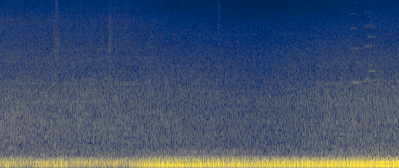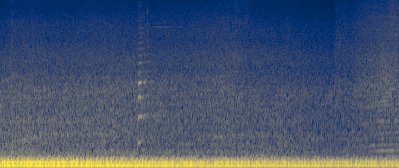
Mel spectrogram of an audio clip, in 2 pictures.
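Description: Mercedes-AMG S-Class coupe's engine and exhaust running at low revs as the car rolls slowly away. It is a deep, steady drone that gets louder about three seconds in.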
